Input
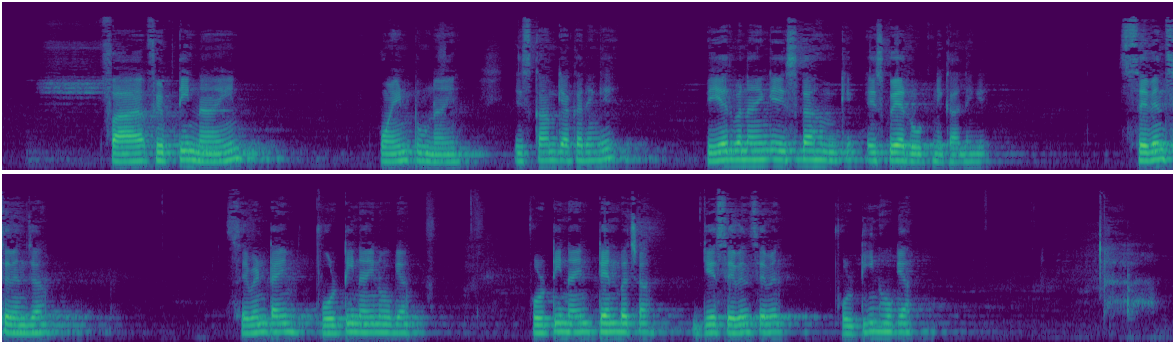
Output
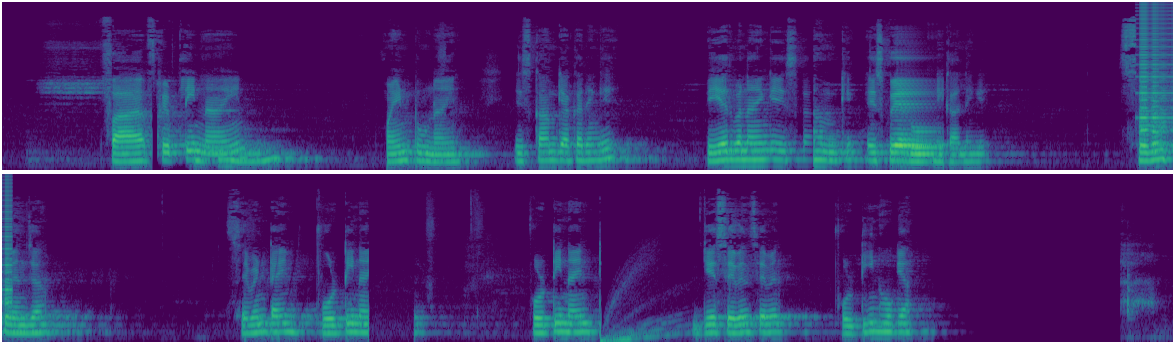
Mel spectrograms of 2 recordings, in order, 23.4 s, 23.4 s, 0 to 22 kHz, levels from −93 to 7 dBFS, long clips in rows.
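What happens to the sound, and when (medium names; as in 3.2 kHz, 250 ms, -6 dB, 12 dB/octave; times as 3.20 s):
1.49–3.85 s: three bands offset in time highs, mids, lows 60/380 ms, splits 220/4400 Hz
4.76–5.39 s: low-pass 3.3 kHz -> 6.3 kHz 6 dB/octave
7.53–8.11 s: fade out
8.86–9.41 s: flutter echo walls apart 7.2 m, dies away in 0.75 s
11.33–11.81 s: sorted samples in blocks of 32 samples
12.44–14.76 s: LFO notch saw up 5.9 Hz 240–3800 Hz
15.37–15.83 s: room tone
17.69 s: tape start 0.97 s
19.23–19.71 s: treble shelf 5.8 kHz -8.5 dB
20.93–22.89 s: fade out exponential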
